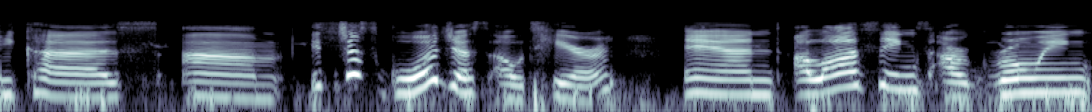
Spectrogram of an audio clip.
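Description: A woman speaks at a very slow pace with a high pitch and ordinary pitch variation. The sound is dry with no echo, with light background noise. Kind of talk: casual vlog chat. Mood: happy, upbeat. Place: garden. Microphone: phone near.

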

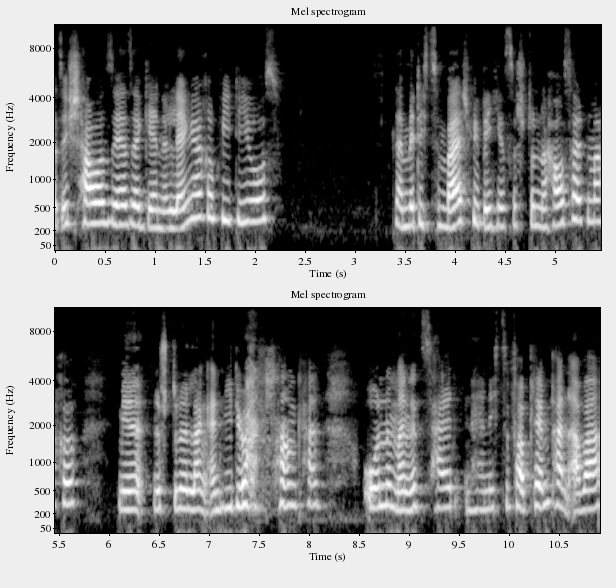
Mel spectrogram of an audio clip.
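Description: The speaker is a woman with a high-pitched voice. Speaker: book vlogger. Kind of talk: casual vlog chat. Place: home room.

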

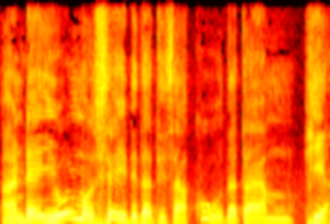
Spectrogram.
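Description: Lively intonation marks this man's high-pitched voice. He speaks at a fairly slow pace. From Kenya. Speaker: fundraiser emcee. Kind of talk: live event announcements. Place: tent. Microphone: handheld.

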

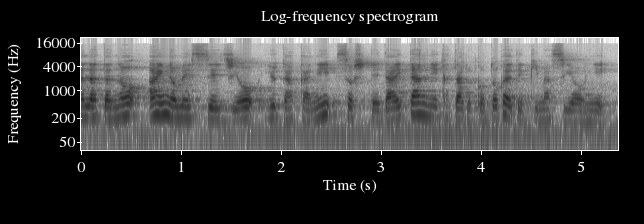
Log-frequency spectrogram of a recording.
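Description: Over light background noise, a woman speaks with hardly any pauses. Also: moderate pace. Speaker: worship leader. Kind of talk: prayer. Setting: church. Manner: formal. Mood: calm, reverent.

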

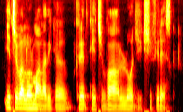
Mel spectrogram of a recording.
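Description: Against a quiet background, a man with a fairly low pitch speaks with fairly even intonation. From Romania, Oradea (Bihor), parents from Moldova; Romania. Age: 30s. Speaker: folk singer and music producer; podcast guest. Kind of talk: interview. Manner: hesitant, many fillers. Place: studio. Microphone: studio mic.

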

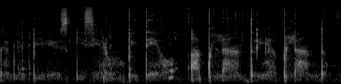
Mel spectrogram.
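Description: A soft-spoken woman talks over loud background noise. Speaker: ASMR creator. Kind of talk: soft spoken casual vlog chat. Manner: soft-spoken ASMR voice, close to mic. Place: home room. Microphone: studio mic.

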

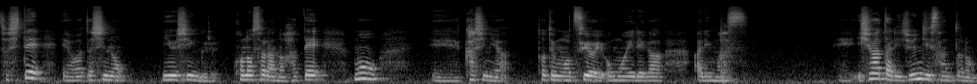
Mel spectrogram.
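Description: A woman speaks at a moderate pace with ordinary pitch variation and big swings in loudness. Long pauses come often. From Japan, Fukuoka; Japan. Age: 20s. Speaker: singer. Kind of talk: recorded congratulatory comment. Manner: hesitant, many fillers.

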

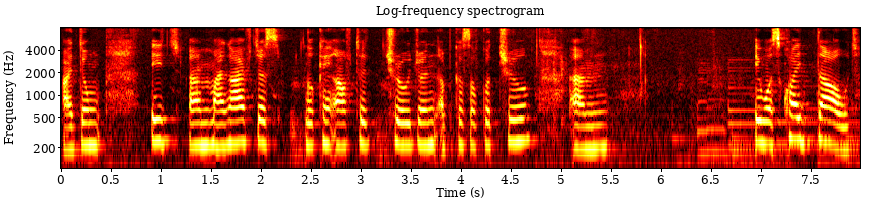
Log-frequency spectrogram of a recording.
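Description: A woman with a Hong Kong accent speaks in a fairly high, flat monotone at a fairly slow pace, keeping her loudness very even. She leaves long, frequent pauses while faint music plays in the background. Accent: Hong Kong Cantonese-accented English. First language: Cantonese. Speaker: Cantonese language teacher. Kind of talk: oral history interview answer. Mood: calm, reflective. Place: classroom. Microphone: lapel.

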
